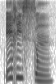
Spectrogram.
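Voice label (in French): "hérisson", French; MAMMIFÈRE; animal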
